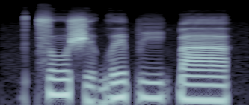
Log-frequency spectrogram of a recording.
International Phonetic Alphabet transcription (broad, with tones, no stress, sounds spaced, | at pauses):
t͡s o˦ ʃ ɪ˨ ɡʷ e˦ p iː˦ k͡p a˦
